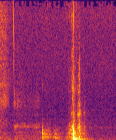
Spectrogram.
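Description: EV charging plug with a Tesla adapter being pushed into a Tesla Model Y charge port: light handling noise, then a single short thunk about one and a half seconds in as the plug goes into the port.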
